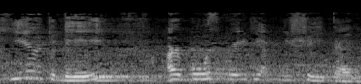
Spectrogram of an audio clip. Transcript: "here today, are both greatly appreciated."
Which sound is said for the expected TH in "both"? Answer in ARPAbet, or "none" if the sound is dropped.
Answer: TH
